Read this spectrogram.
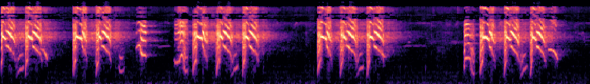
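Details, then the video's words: Green parrot calling in short bursts of harsh, rasping screeches, three to five rapid squawks per burst, with pauses of about a second between groups. "Mithu Ki Awaj"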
